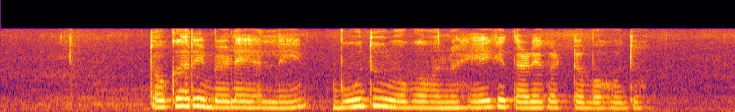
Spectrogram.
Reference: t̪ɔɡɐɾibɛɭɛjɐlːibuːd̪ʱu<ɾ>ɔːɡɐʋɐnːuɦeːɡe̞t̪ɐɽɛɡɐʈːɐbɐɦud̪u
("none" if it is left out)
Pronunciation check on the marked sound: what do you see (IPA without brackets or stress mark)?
ɾ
